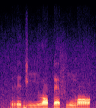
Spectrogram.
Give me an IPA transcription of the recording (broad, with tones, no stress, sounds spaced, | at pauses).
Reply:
r ɪ˨ ɡ iː˨ l ɔ˦ ɓ ɛ˨ f i˦ m ɔ˨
